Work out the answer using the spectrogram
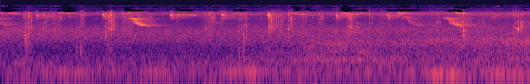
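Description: Birds chirping: many short high chirps, with two clearer calls that drop in pitch, one about a second and a half in and one near the end. A low steady hum runs underneath.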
